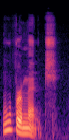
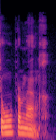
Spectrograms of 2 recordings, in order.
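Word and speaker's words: Übermensch: 最后我得纠正一下刚才我的发音，应该是 Ubermensch，不是 Uberman。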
